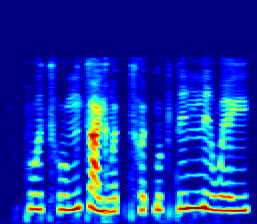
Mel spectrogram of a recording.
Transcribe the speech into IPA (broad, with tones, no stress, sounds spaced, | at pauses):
kʷ iː˨ t̪ʰ uː˨˥ ŋ t̪ aː˨ j w ɵ˧ t̚ t̪ʰ ɵ˧ t̚ w ʊ˨ k̚ t̪ iː˧ ŋ n̪ iː˨ w e˧ j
